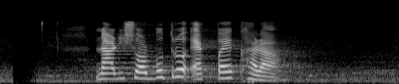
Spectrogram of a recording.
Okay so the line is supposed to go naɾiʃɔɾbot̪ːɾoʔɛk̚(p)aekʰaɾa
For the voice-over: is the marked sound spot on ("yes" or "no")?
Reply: yes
